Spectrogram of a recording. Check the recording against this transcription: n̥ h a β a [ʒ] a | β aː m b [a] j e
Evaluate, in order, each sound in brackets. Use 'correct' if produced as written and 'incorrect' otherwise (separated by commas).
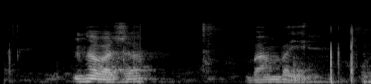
correct, correct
